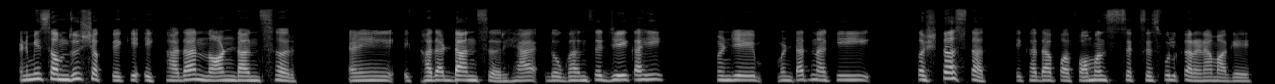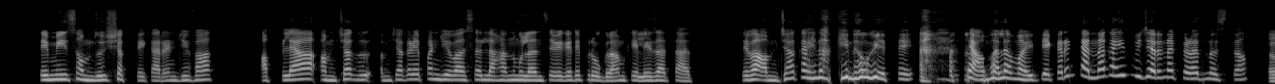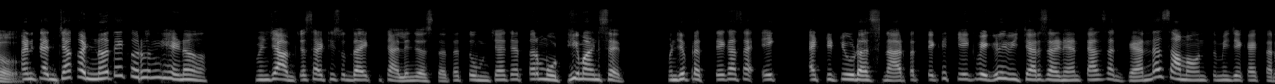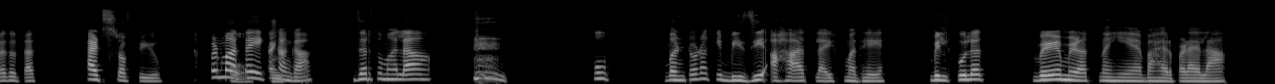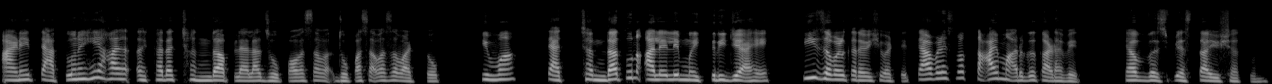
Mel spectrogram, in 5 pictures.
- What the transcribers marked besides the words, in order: in English: "नॉन डान्सर"; in English: "डान्सर"; in English: "परफॉर्मन्स सक्सेसफुल"; laughing while speaking: "काय नाकी नऊ येते ते आम्हाला माहिती आहे"; chuckle; in English: "ॲटिट्यूड"; in English: "थँक यू"; in English: "हॅट्स ऑफ टू यू"; tapping; throat clearing; in English: "लाईफमध्ये"
- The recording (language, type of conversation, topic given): Marathi, podcast, छंदांमुळे तुम्हाला नवीन ओळखी आणि मित्र कसे झाले?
